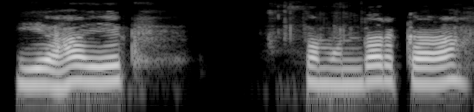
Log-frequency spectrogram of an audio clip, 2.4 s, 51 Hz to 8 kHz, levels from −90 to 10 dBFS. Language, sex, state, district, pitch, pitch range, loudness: Hindi, male, Chhattisgarh, Balrampur, 195 Hz, 185-205 Hz, -15 LUFS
